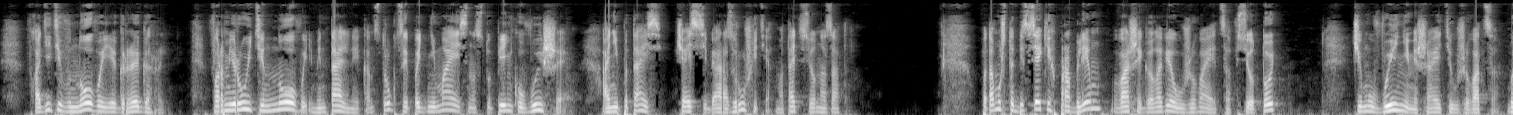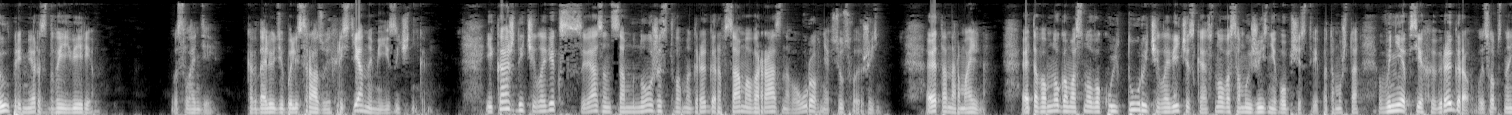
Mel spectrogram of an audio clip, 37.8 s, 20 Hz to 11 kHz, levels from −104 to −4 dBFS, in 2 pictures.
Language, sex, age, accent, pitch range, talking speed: Russian, male, 30-49, native, 115-150 Hz, 135 wpm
